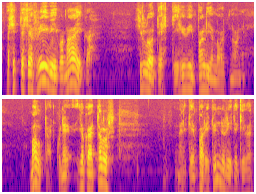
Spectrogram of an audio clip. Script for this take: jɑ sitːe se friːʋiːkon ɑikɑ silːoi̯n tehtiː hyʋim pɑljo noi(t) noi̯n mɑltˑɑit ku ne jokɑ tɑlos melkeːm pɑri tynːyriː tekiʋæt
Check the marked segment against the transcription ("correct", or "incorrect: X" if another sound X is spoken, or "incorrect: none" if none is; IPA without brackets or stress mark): correct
